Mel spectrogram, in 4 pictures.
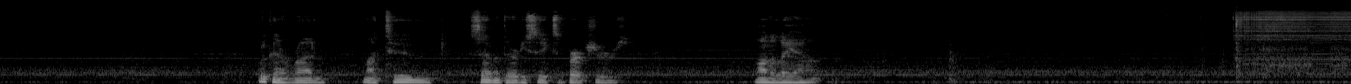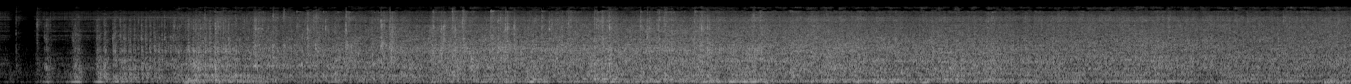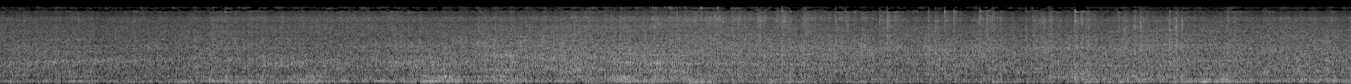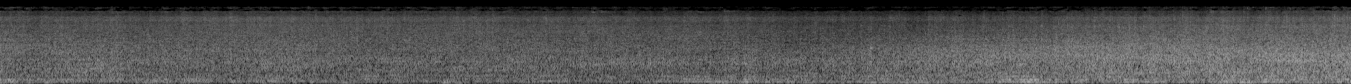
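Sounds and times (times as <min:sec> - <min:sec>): model trains rumbling and clattering: 0:14.4 - 0:54.0.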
